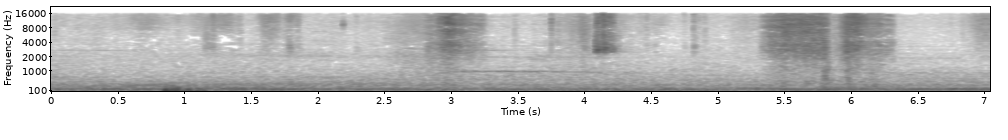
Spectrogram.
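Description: Hands scoop and rub dry, gritty soil, which rustles and hisses.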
